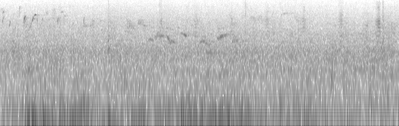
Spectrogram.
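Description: Songbirds singing in short chirping phrases over a steady low rumble.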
